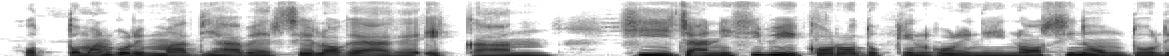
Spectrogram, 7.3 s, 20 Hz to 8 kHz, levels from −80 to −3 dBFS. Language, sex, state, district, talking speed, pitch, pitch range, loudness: Chakma, female, Tripura, Unakoti, 140 wpm, 200 Hz, 180-225 Hz, -14 LUFS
